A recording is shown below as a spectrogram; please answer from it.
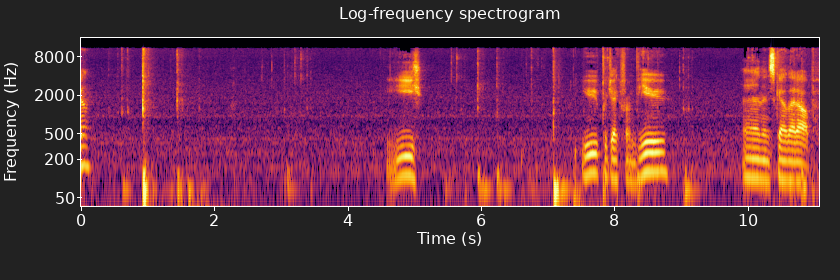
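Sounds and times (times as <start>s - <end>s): keyboard keys clicking: 2.8s - 3.5s, 5.5s - 9.2s.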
